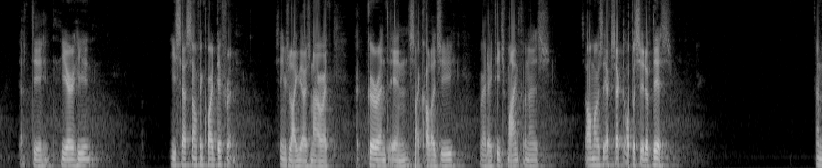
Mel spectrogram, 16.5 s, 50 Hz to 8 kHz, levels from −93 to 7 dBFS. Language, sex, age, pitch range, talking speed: English, male, 20-39, 100-115 Hz, 110 wpm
